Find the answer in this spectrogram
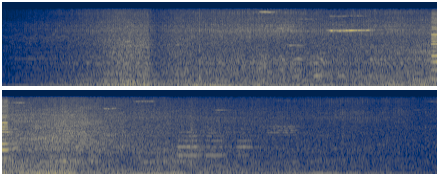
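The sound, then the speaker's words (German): Traffic jam in Kabul, with a dense, continuous roar of road traffic, occasional car horn toots and voices mixed in. “Es sollte ein Geräusch sein eines Staus in Kabul.”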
